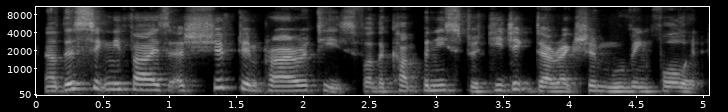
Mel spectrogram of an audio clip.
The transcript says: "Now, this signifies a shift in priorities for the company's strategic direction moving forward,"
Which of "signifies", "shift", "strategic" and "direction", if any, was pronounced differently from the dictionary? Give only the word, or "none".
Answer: none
